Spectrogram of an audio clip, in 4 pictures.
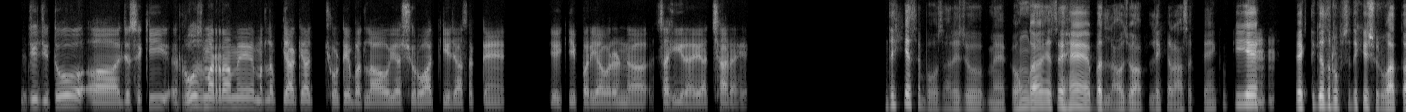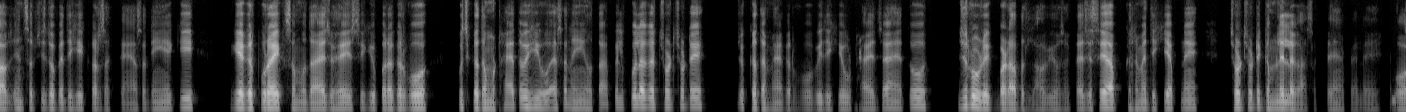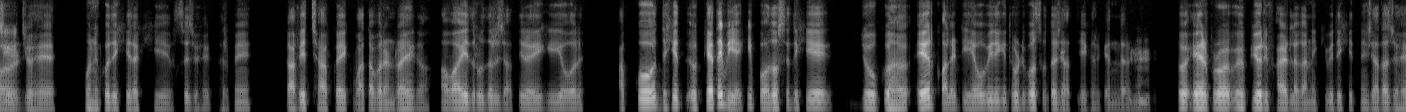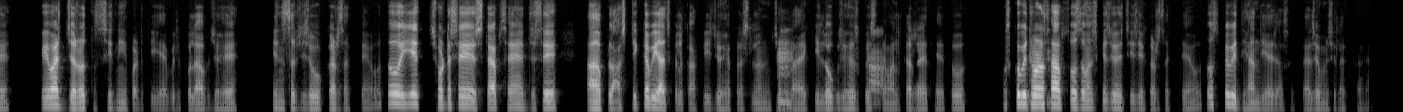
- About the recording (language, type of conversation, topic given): Hindi, podcast, त्योहारों को अधिक पर्यावरण-अनुकूल कैसे बनाया जा सकता है?
- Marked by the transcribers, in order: other noise; in English: "एयर क्वालिटी"; in English: "एयर प्रो"; in English: "प्यूरीफ़ायर"; other background noise; in English: "स्टेप्स"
